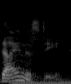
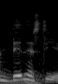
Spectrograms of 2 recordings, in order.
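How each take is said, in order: First: It is said in an American accent. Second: It is said in an English accent.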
